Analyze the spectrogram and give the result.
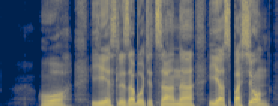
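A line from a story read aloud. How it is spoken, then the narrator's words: Exclaiming. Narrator (Russian): воскликнул Ламоль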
